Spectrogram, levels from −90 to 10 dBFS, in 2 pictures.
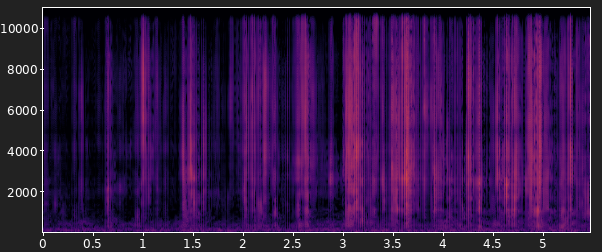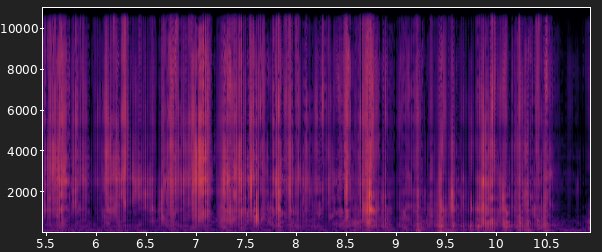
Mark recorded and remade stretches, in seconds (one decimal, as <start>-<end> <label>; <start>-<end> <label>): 0.0-10.9 remade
